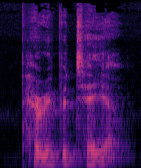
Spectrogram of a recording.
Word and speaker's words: Peripeteia: jag kanske säger det här helt fel, men Peripeteia. – Ja, låter rätt.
